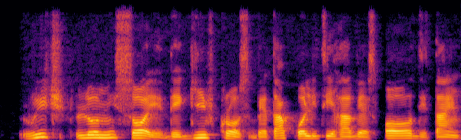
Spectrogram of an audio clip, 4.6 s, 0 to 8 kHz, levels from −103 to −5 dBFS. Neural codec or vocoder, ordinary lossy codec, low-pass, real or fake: none; Opus, 64 kbps; 7.2 kHz; real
